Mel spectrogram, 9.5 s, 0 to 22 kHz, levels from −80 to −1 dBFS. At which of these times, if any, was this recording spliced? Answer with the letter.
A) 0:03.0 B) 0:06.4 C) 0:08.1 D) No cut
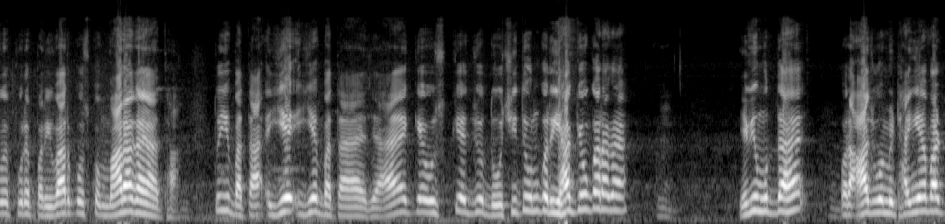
D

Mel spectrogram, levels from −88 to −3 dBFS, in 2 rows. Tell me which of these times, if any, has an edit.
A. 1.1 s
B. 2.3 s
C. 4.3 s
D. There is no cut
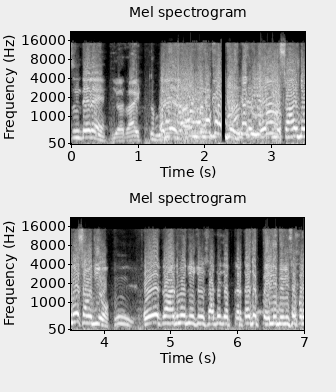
B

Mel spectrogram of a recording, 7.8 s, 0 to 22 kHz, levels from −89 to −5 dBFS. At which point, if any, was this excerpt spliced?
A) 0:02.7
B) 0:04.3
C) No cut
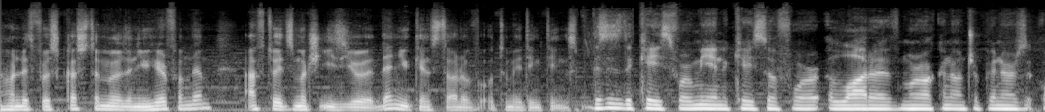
B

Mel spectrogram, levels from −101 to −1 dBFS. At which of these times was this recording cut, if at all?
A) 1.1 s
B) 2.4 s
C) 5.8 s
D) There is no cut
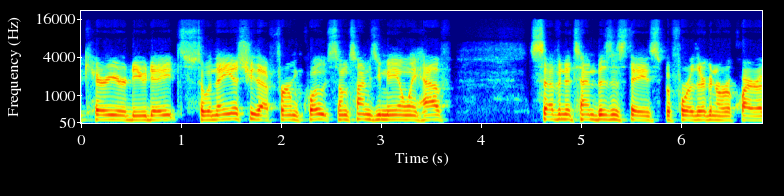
A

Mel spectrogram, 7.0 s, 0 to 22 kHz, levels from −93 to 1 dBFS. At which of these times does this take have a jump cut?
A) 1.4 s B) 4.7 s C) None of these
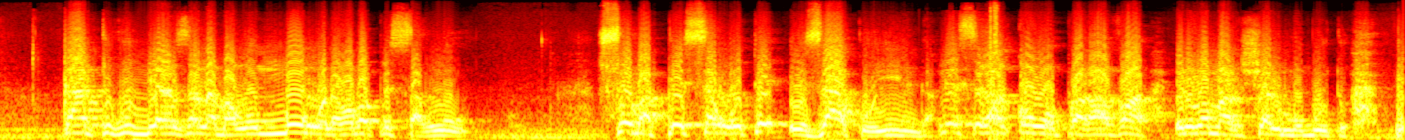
B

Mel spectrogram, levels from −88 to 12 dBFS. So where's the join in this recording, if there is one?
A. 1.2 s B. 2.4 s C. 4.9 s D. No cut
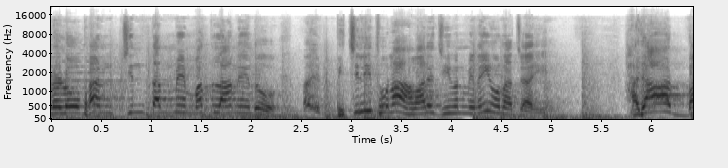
B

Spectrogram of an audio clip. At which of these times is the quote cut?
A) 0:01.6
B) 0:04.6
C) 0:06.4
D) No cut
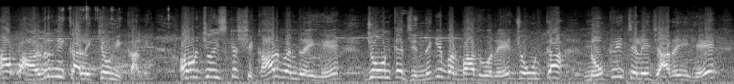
A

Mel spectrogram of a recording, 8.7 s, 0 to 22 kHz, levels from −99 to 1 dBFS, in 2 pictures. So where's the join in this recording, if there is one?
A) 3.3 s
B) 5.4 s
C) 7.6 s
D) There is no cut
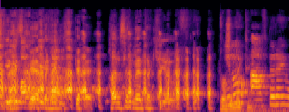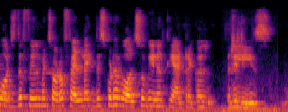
A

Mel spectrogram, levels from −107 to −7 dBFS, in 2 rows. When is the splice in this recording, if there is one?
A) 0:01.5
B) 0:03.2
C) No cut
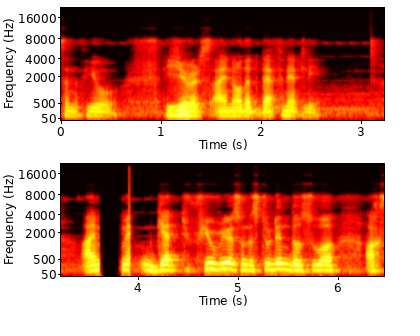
B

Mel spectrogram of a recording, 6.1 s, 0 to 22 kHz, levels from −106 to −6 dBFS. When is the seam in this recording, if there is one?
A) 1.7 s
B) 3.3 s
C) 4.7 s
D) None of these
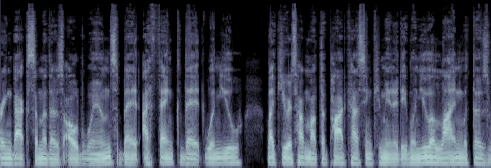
D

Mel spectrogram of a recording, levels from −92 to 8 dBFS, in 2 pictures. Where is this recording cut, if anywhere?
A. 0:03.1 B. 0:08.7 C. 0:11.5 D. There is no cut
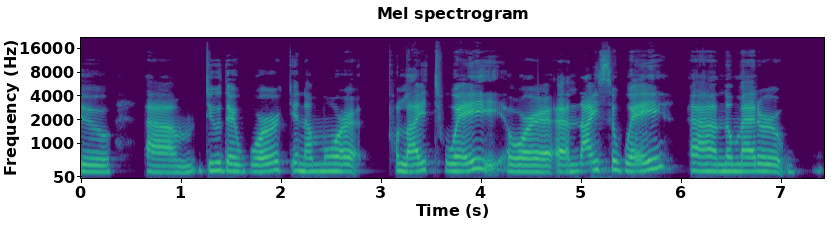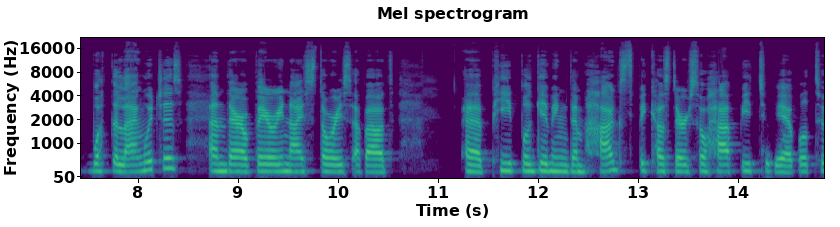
B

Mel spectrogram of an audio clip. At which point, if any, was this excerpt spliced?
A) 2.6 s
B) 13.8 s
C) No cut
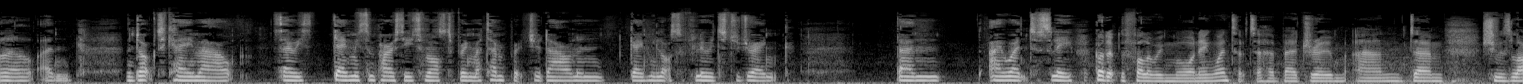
B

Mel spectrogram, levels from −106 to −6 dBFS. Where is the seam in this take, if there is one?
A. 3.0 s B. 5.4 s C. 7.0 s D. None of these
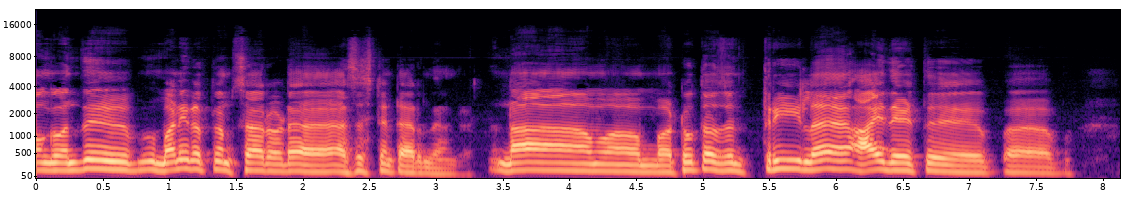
D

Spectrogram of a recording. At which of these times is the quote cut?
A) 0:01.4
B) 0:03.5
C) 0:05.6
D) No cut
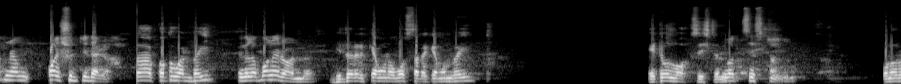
A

